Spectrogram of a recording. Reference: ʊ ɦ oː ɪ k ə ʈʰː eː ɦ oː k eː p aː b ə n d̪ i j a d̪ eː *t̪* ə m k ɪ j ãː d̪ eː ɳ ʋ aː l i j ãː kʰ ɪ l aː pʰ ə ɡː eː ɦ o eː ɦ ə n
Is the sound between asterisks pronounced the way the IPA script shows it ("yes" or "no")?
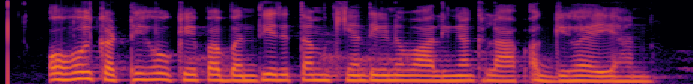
yes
